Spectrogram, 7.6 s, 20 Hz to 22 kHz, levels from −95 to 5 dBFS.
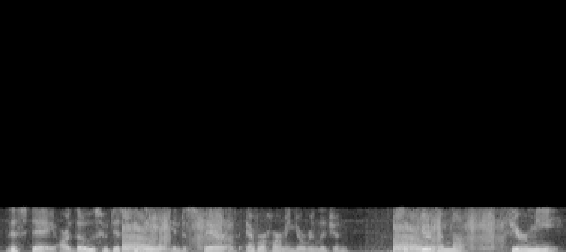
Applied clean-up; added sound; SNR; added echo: none; Fart; 3 dB; none.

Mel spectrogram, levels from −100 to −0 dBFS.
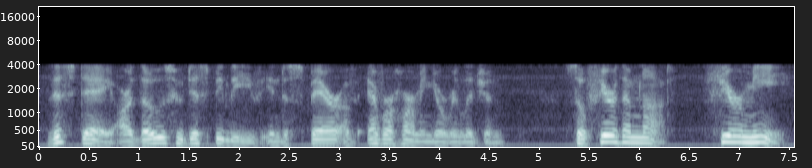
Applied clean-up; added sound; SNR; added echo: none; none; none; none.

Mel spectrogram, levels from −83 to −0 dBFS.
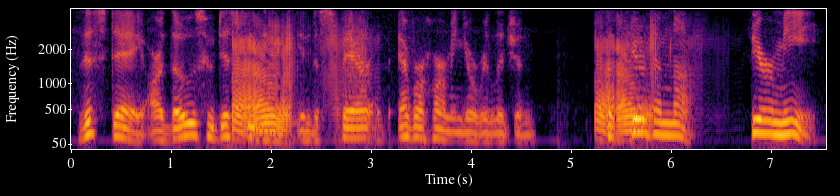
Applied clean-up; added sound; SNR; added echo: neural mask model RNNoise.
